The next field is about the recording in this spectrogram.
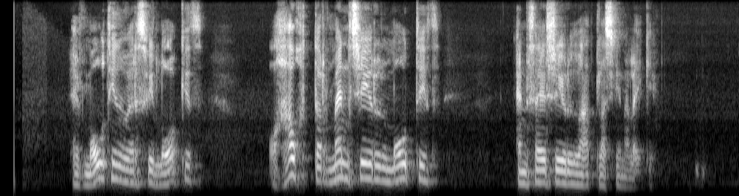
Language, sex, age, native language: Icelandic, male, 20-29, Slovak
